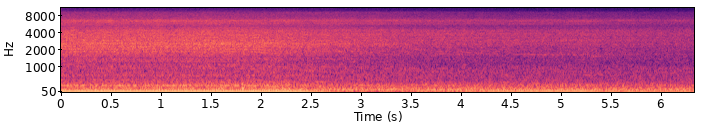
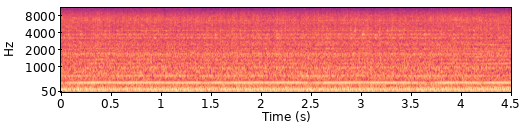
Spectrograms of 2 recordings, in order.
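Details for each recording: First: Chevy truck with lean and misfire codes on both banks and maxed short-term fuel trims, throttle raised: loping, uneven roar with misfire stumble; massive vacuum leak somewhere, unrepaired as owner only wanted the cooling system fixed. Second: Car under diagnosis for an intermittently lost 5-volt reference at the MAP sensor, possibly heat related: smooth steady idle, constant low drone, no misfire or tapping; running normally at the moment.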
